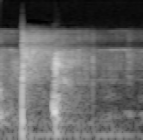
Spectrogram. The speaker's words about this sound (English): Nobody ever made me cry but you. Nobody but you ever slapped me.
